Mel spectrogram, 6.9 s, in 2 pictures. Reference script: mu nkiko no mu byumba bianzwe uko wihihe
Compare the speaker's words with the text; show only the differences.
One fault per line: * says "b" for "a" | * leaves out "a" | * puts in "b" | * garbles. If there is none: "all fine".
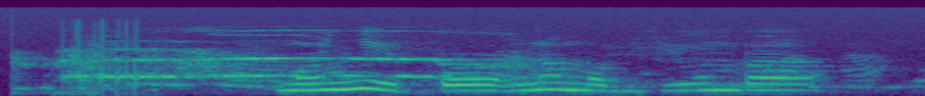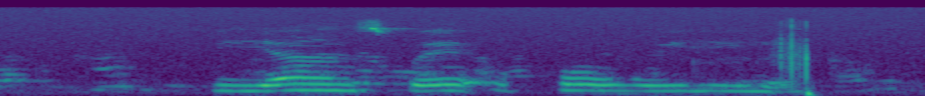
all fine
